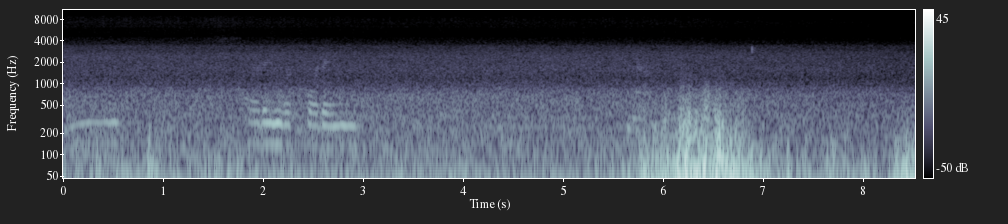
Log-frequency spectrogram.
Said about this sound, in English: It is kind of windy, so I'm only going to say that this is going to go off when crazy, if anything comes over here.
